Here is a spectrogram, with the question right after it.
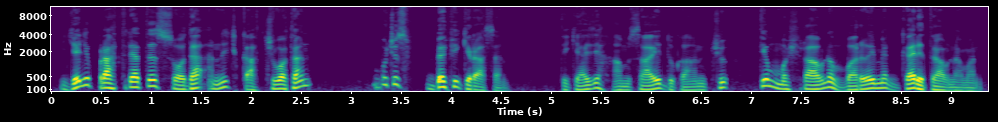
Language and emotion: Kashmiri, happy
